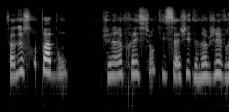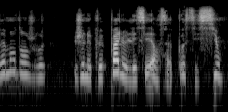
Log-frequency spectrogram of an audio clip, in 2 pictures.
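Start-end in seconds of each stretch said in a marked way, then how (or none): none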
